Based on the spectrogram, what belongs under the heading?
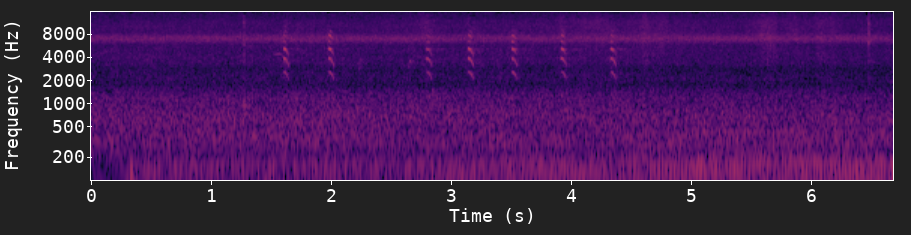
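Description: A bird calling in a quick series of short, falling notes, about three a second, over a steady high-pitched drone. A low hum builds and grows louder near the end.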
